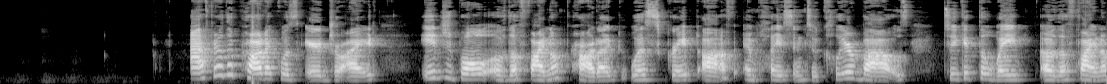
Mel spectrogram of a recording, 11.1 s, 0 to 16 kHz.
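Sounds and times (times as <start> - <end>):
woman speaking: 1.9 - 11.0.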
